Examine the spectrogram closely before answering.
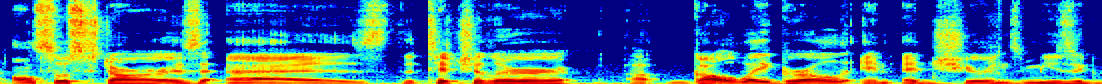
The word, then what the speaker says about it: Galway: when i heard it but some people do pronounce it galway and i had never heard that until like last year but it from everything i've ever heard it's galway girl oh what looks like they can't answer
